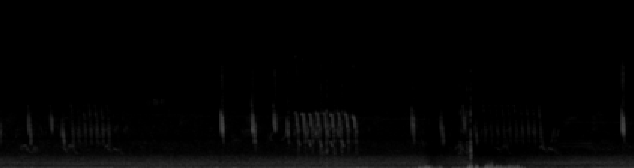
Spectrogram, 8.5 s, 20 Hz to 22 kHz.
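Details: A Sedge Wren in a restored grassland with low willow areas in St. Joe, Indiana, on 9 June 2018 sings high, dry chips leading into short, rapid staccato chattering trills, repeated every couple of seconds, over low wind rumble and a brief bump.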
